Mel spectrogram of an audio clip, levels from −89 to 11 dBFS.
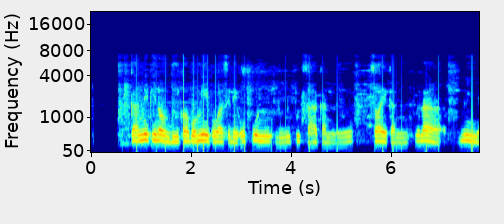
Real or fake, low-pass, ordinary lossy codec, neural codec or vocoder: real; 7.2 kHz; MP3, 48 kbps; none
